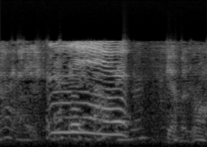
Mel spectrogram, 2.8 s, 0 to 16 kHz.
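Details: Infant girl aged 3 to 5 months: a brief, high-pitched wailing cry with whimpering sounds before and after.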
